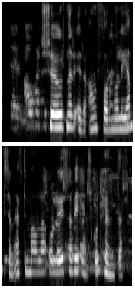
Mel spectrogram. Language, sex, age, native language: Icelandic, female, 50-59, Icelandic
